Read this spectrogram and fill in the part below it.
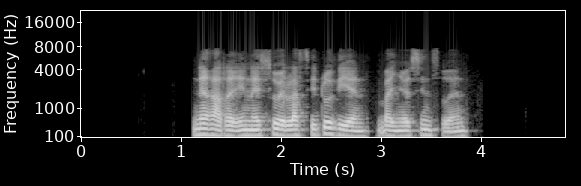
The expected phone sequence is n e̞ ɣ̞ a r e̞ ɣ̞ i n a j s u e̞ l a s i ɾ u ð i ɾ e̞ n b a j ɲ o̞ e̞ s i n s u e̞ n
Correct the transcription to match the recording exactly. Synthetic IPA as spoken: n e̞ ɣ̞ a r e̞ ɣ̞ i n a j s u e̞ l a s i ɾ u ð i e̞ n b a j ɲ o̞ e̞ s i n s u e̞ n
